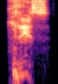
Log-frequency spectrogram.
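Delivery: awed, voiceless exclamation; fascinated. A narrator's reading. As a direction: let it out in hushed fascination. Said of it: "Fasziniert betrachtete er". (fasziniert gehaucht)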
